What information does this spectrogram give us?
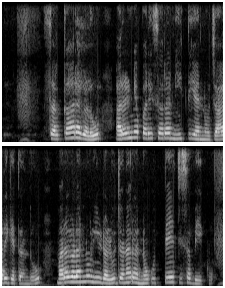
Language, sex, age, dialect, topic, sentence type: Kannada, female, 18-24, Mysore Kannada, agriculture, statement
